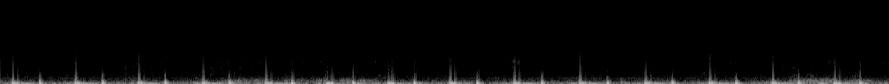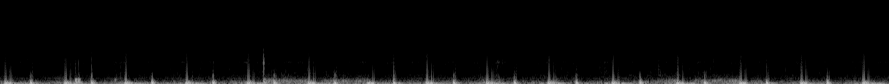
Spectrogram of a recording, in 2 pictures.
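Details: Strong, fast, regular heartbeat at about 98 beats a minute, heard close up over a low hum, recorded at zero distance with a 3Dio binaural microphone while drinking alcohol; fast heartbeat.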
